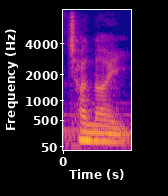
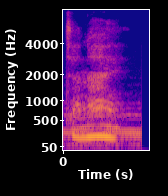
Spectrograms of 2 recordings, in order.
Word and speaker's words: Chanai: The name at the end of the film is spelled Chana, but the male character is referred to as Chanai. Chanai.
